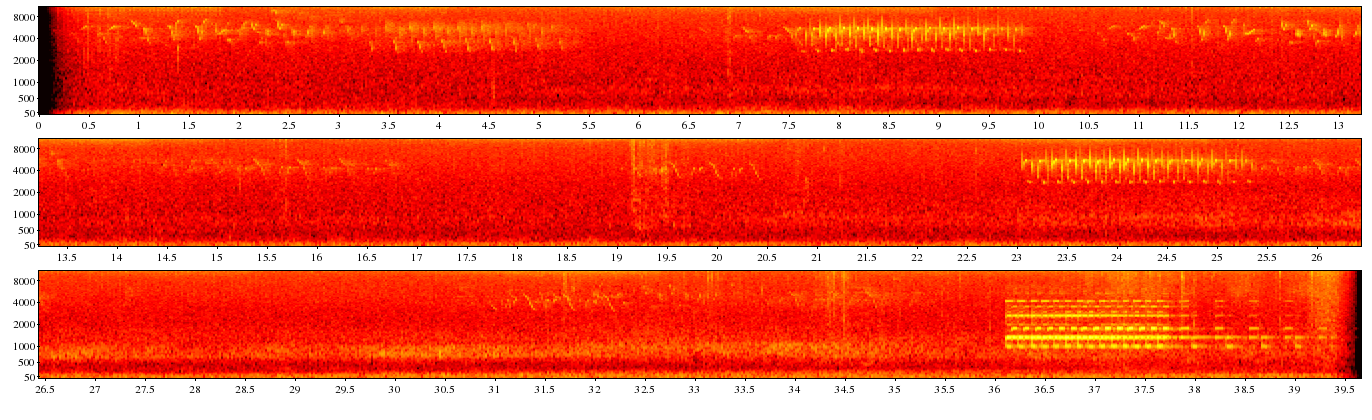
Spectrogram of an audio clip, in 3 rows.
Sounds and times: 36.1s cell phone ringtone 39.5s

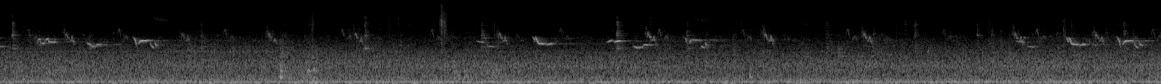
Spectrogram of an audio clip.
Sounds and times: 0.0s traffic 11.6s
0.3s bird singing 1.8s
4.8s bird singing 7.8s
10.1s bird singing 11.6s

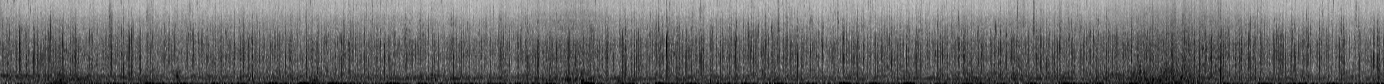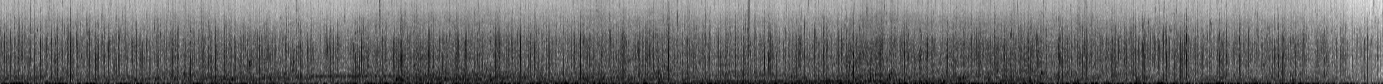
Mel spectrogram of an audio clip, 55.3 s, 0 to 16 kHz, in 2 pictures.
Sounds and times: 0.0s rain 55.3s
0.0s walk with umbrella 55.3s

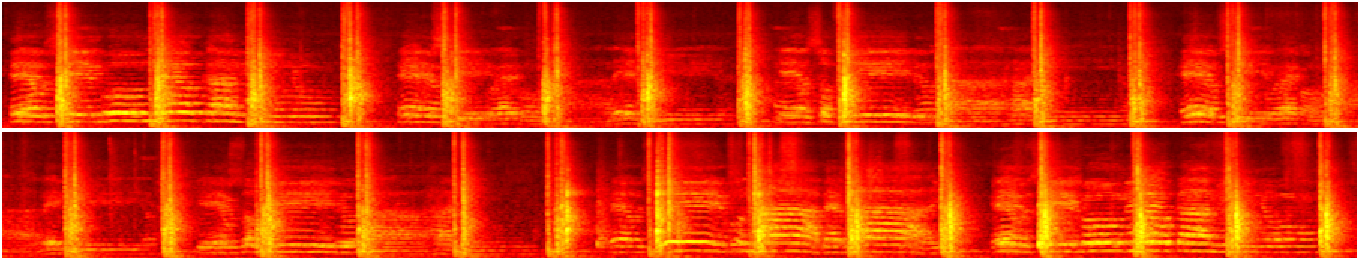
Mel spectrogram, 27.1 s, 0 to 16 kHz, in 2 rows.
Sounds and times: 3.4s hammering the vine 3.8s
10.2s hammering the vine 13.6s
14.2s hammering the vine 15.5s
16.1s hammering the vine 16.5s
17.1s hammering the vine 17.4s
19.0s hammering the vine 23.3s
23.9s hammering the vine 27.1s

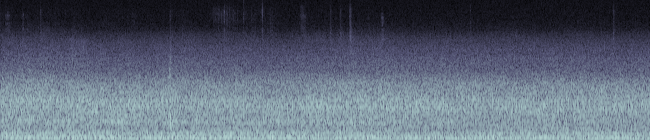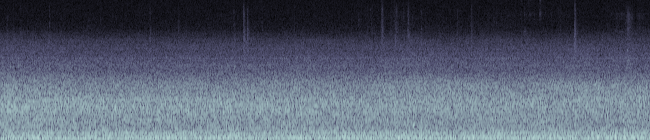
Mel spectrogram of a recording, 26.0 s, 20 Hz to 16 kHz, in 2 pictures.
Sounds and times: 0.0s highway 26.0s

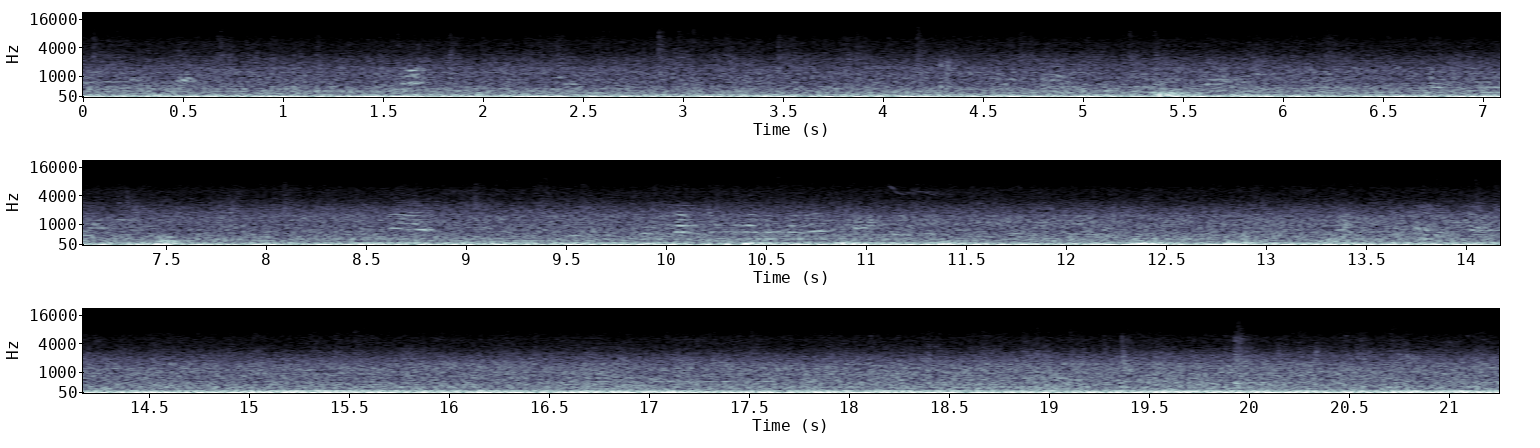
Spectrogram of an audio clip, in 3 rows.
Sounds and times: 0.0s soft rain 21.2s

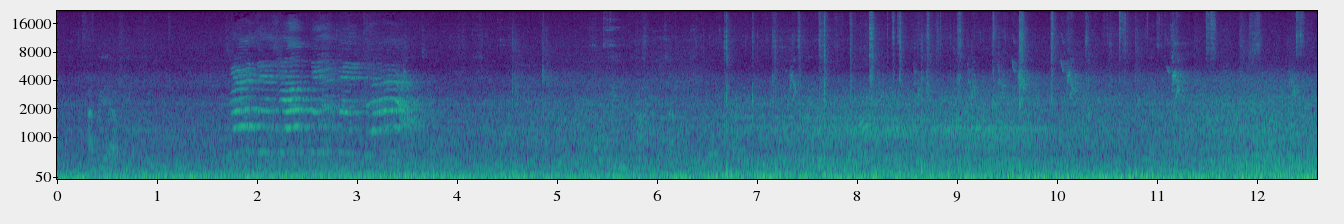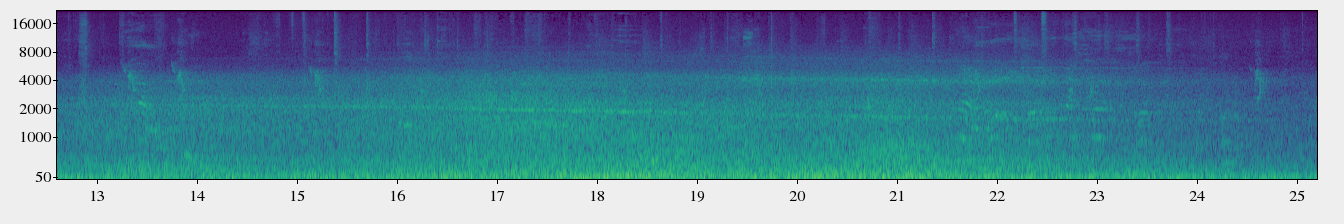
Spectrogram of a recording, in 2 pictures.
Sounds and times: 1.1s Children in the play area 8.0s
21.3s Children in the play area 25.2s

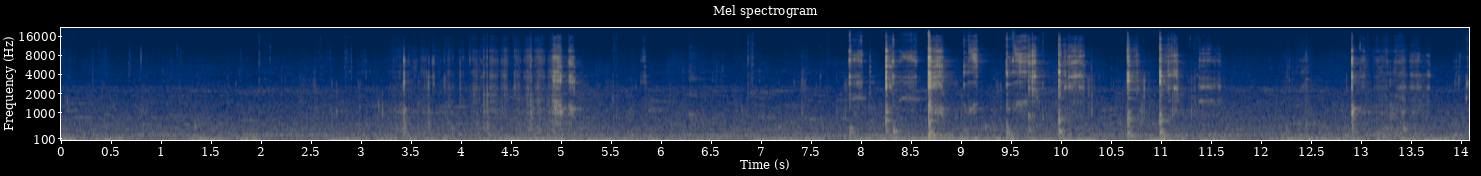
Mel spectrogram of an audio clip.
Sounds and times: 0.0s other people eating 14.0s

